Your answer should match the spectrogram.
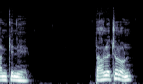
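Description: Only speech: a voice reading a Bengali text aloud, breaking off about half a second in for a second of silence before going on.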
